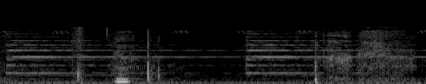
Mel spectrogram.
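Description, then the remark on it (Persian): A deep funeral bell tolls slowly, its rich ringing tones hanging and fading throughout, with a few faint knocks and soft rustling. “میروم میروم و آنجا میدم صدای زنگ مرا میخواند اما تو ای دنکن بدان گوش مدار که این صدای آن ناقوس عزایی است که تو به بهش میخواند یا به دوزخ”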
